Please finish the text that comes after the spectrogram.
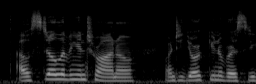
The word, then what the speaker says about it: Toronto: Toronto I was getting Toronto you don't pronounce the T by the way if you want to sound like you belong wait this is why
